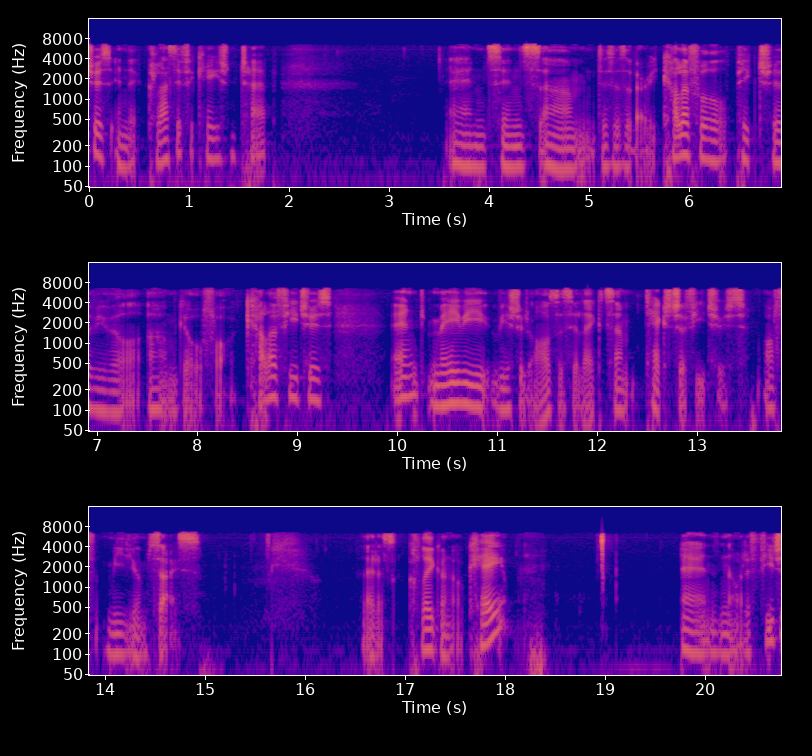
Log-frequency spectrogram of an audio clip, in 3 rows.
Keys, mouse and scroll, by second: 4.1 click, 10.2 click, 14.0 click, 19.1 click.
